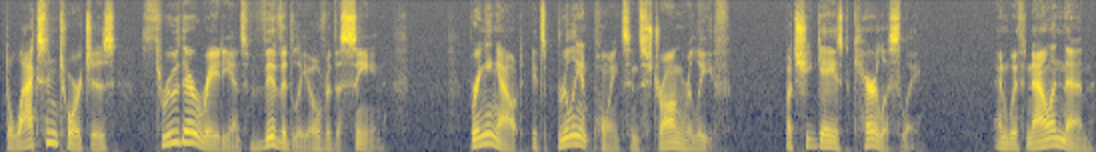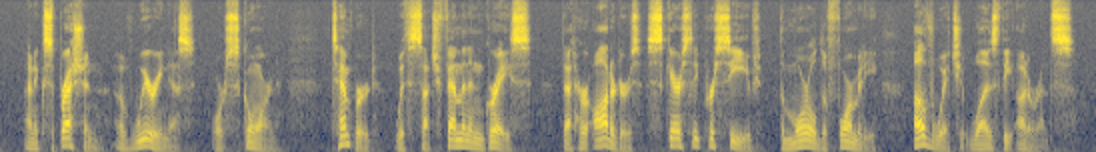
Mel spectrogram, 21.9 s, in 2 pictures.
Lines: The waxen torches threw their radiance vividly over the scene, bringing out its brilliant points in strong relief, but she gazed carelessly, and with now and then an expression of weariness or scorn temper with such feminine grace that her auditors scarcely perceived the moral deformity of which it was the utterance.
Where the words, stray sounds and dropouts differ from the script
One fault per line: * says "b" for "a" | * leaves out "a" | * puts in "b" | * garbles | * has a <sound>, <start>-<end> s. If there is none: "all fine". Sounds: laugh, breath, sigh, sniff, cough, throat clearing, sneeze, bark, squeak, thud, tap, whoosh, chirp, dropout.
* says "tempered" for "temper"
